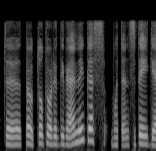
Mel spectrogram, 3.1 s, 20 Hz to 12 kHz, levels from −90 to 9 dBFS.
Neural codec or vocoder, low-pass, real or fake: codec, 16 kHz, 0.5 kbps, FunCodec, trained on LibriTTS, 25 frames a second; 7.2 kHz; fake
